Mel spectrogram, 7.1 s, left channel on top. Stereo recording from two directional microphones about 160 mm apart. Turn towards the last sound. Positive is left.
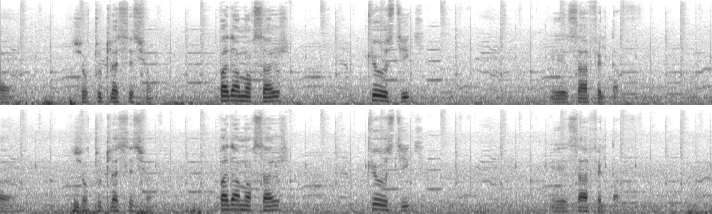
turn(degrees=90)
